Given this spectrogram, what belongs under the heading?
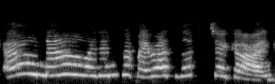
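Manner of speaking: high-pitched fretting; mock dismay. Joking about appearing on camera without lipstick, high mock dismay.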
